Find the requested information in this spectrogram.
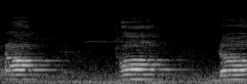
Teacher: છેક ઉપર તાળવાને જીભ વળી જાય એને કહેવાય મૂર્ધા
